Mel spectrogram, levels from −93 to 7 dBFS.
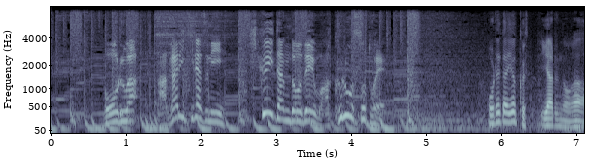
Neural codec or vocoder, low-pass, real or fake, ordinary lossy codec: none; 7.2 kHz; real; none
